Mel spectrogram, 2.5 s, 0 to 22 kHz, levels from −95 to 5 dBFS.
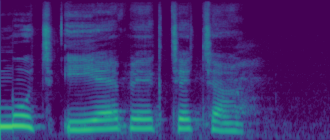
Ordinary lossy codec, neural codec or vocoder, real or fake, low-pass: none; vocoder, 44.1 kHz, 128 mel bands, Pupu-Vocoder; fake; none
